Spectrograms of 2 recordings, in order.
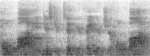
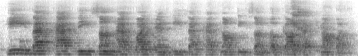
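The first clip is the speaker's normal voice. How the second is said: slow, quieter second reading; scripture read softly; 3 dB quieter, slower than usual. Acted. Preacher repeating the verse, slow and quieter. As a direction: read it again calmly, word by word.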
